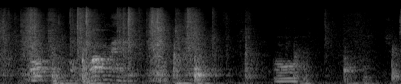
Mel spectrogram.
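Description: Feet knocking on a wooden floor during fast, explosive TRX suspension-strap sprinter-start lunges, a quick irregular series of thuds, with short voiced breaths and grunts of effort.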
